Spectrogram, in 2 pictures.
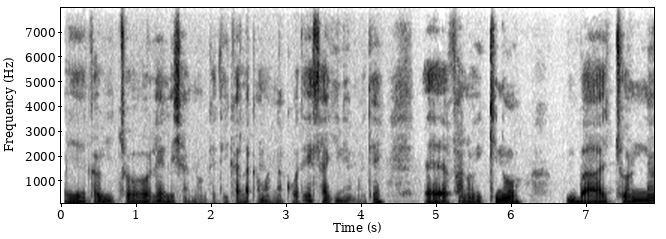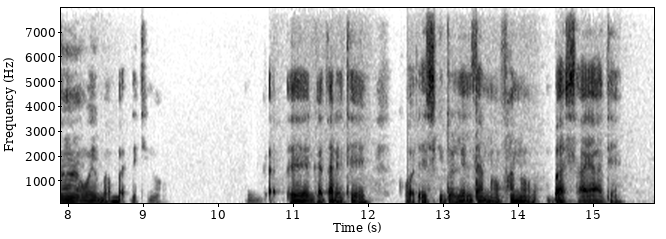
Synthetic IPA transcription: ɔjḛkʰɐbiːt͡ʃːɔ̰leːlːɪʃɐnːɔɡɛt̪ɪkʰɐlɐkʼɐmɐnːɐkʼoːt̪ʼeːsɐ̰ɡɪnɛmɔjt̪ɛ | fɐ̰nʔɔɪkʰːɪnɔ | baːt͡ʃːɔnːɐwɔjbɐbɐɗɪt̪ʰɪnɔ | ɡɐt̪ʼɐɾɛt̪ʰɛ | kʼo̰ːt̪ʼeːsɡɪd̪ɔleːlt̪ɐnːɔ̰fɐnɔbɐsːajaːt̪ʰɛ

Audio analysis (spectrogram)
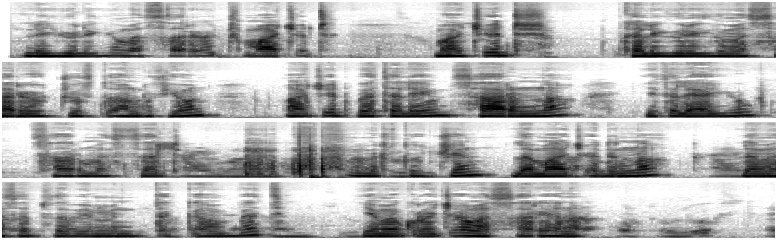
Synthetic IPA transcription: lɨjːulɨjːuməsːaɾewo̞t͡ʃːmat͡ʃʼɪd̪ | mat͡ʃʼɪd̪ | kʰəlɨjːulɨjːuməsːaɾewo̞t͡ʃːwʊst̪ʼand̪usiho̞n | mat͡ʃʼɪd̪bət̪ʰələjɪmsaɾɨnːa | jɛt̪ʰələjajːu | saɾməsːəl | mɨɾt̪ʰo̞t͡ʃːɪnləmat͡ʃʼɪd̪ɨnːaləməsəβsəβjɛmːɨnːɨt̪ʼːəkʼːəmɨbːət̪jɛməkʼɾət͡ʃʼaməsaɾɪjanəw

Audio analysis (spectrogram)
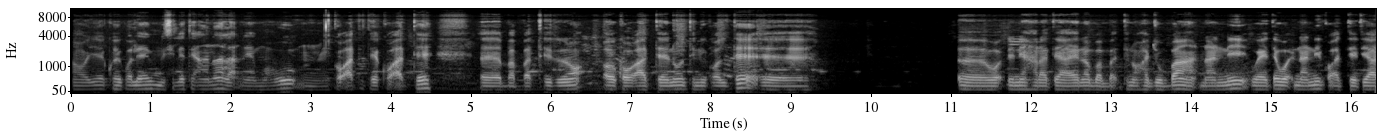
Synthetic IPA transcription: nɐhɔjeːkɔjkʼɔleːmɪsɪlɛt̪ɛaːnaːlɐʔneːmɔhuːkɔ̰ʔɐ̰t̪ːɛ̥t̪ekɔ̰ʔɐ̰t̪ːe | bɐbːɐt̪ːɪɔkɔkat̪ːeːnɔːt̪ɪnkʼɔlt̪ɛ | wɔɗɪnɛɦɐɾɐt̪ɛaːɛnɐwbɐbːɐt̪ːɪnɔɦɐd͡ʒʊbːaːɐʔnanːiweːt̪ɛwɔᶑɪnanːikɔʔɐt̪ːeːt̪ɪjaː

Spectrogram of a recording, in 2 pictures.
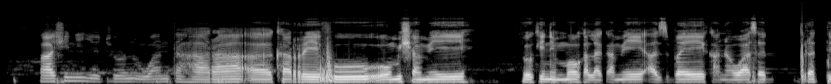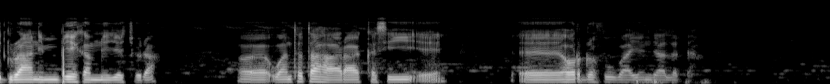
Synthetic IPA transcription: faːʃɪniːd͡ʒɛt͡ʃːuːnwaːnt̪ɐɦaːɾaːkɐrːe̞ːfuːo̰ːmɪʃɐmeː | jo̞ːkiːnɪmːo̞ːkɐlɐkʼɐme̞ːʔɐsbɐʔeːkɐnɐwaːsɐ | bɪɾɐt̪ːɪd̪ʊɾaːnhɪmbe̞ːkɐmnɛd͡ʒɛt͡ʃːuːᶑɐ | wʔa̰ːnt̪ɔt̪ɐhaːɾaːɐkːɐsi | hɔɾd̪ɔfuːbaːjʔɛnd͡ʒaːlːɐᶑɐ̥

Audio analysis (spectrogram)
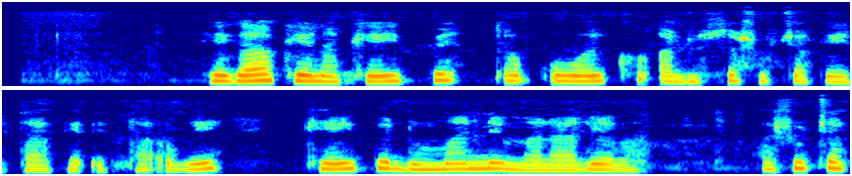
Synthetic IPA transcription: hɛɡaːkeːnɐkʰeːjpːɛt̪ʼɔkʼːʊwɔjkʰːɔʔɐd̪ʊsːɐʃʊt͡ʃːɐke̞ːt̪ːaːkeʔɛt̪ʰːa̰ːʔɔɡeː | kʰeːjpːɛd̪ʊmːɐnːɛmɐlaːlɪjɐbɐ | hɐʃʊt͡ʃːɐ

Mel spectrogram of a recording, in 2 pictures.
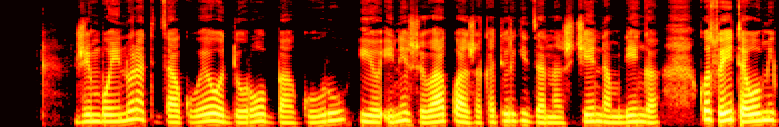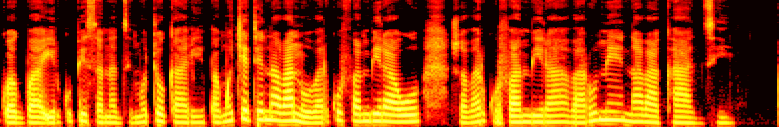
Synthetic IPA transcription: nʐimbo̞ino̞ɾatid͡zakuwewodʱo̞ɾo̞bʱaɡʱuɾuijo̞ʔine̞ʐiʋakwaʐakatuɾikid͡zanaʐit͡ʃie̞ndamuɗe̞ŋɡakwozo̞itawo̞miɡʱwaɡʱwaiɾikupesanad͡ze̞mo̞to̞kaɾipamwe̞t͡ʃe̞te̞naʋan̤uʋaɾikufambiɾawo̞ʐ̥aʋaɾikufambiɾaʋaɾume̞naʋakaːd͡zi

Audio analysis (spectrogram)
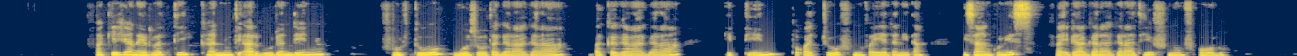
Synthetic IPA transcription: fɐkːiːkɐnɐɪrːɐt̪ːɪkʰɐnːʊt̪ɪʔɐɾɡuːd̪ɐnd̪e̞ːɲːʊ | fʊɾt̪uːɡoso̞ːt̪ɐɡɐɾaːɡɐɾaː | bɐkːɐɡɐɾaːɡɐɾaː | ʔɪt̪ːiːnt̪ɔ̰ʔɐt͡ʃːuːfnʊfɐ̰jːɐd̪ɐnɪᶑɐ | ʔɪsaːŋkʊnɪs | fɐjɪ̰d̪aːɡɐɾaːɡɐɾaːt̪iːfnuːfo̞ːlʊ

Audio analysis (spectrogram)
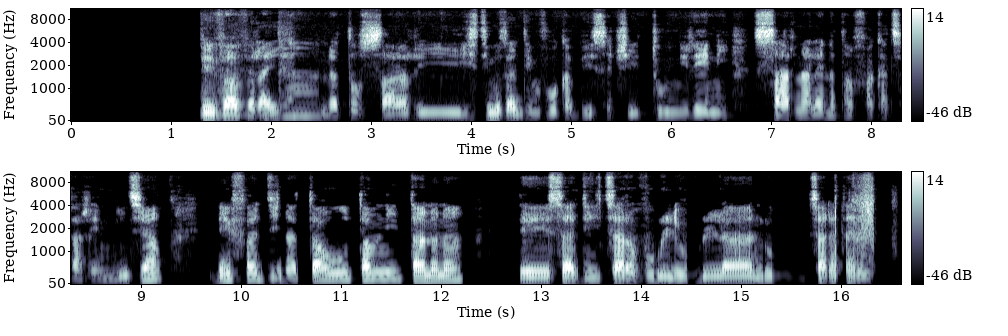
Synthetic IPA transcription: vevaviɾajanat̪awsaɾiizit̪imuzanid̪emivoakəbesaʈ͡ʂit̪uniɾeni | saɾinalajnət̪amifakat͡saɾrenmit͡sa | nefəd̪inat̪awt̪aminit̪ananə | d̪̥esad̪it͡saɾəvuluneulunənu | t͡saɾat̪aɾe̥

